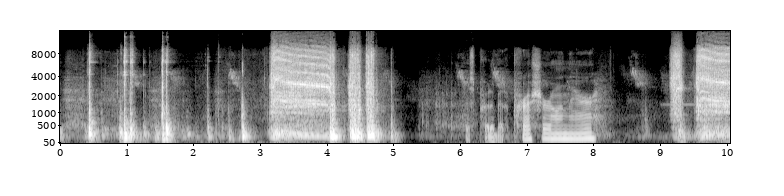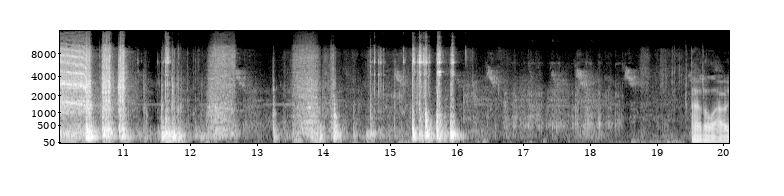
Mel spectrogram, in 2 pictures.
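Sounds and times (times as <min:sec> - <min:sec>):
power drill driving screws into wood: 0:03.1 - 0:05.1, 0:09.2 - 0:12.8.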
